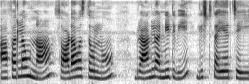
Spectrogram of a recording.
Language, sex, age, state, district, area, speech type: Telugu, female, 18-30, Andhra Pradesh, Konaseema, rural, read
